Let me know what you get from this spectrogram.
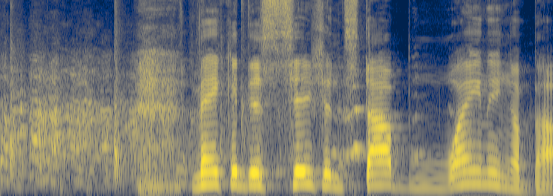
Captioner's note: laughter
